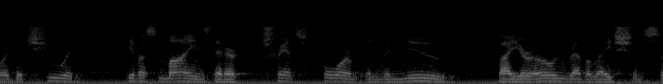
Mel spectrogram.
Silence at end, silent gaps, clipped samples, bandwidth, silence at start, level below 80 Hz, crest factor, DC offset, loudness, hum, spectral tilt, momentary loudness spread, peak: 0 s; none; under 0.1%; 6 kHz; 0 s; -60 dBFS; 18 dB; under 0.1%; -48 LUFS; 60 Hz at -60 dBFS; -5 dB/octave; 9 LU; -28 dBFS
